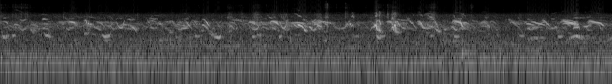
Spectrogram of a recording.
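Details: Australorp chicks on a poultry farm produce a thick wash of high, downslurred peeps, many birds calling at once without pause.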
